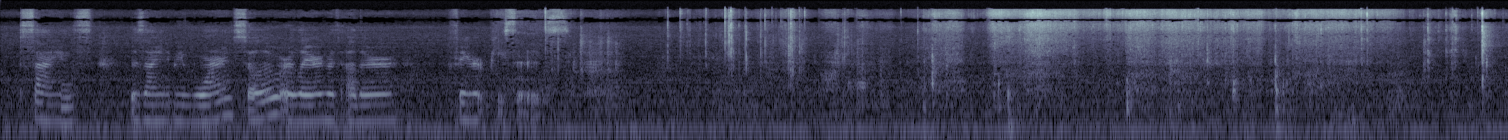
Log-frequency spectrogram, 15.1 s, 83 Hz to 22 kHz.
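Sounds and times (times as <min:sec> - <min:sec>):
steady low hum: 0:00.0 - 0:15.0
plastic bag rustling: 0:06.8 - 0:15.0.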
